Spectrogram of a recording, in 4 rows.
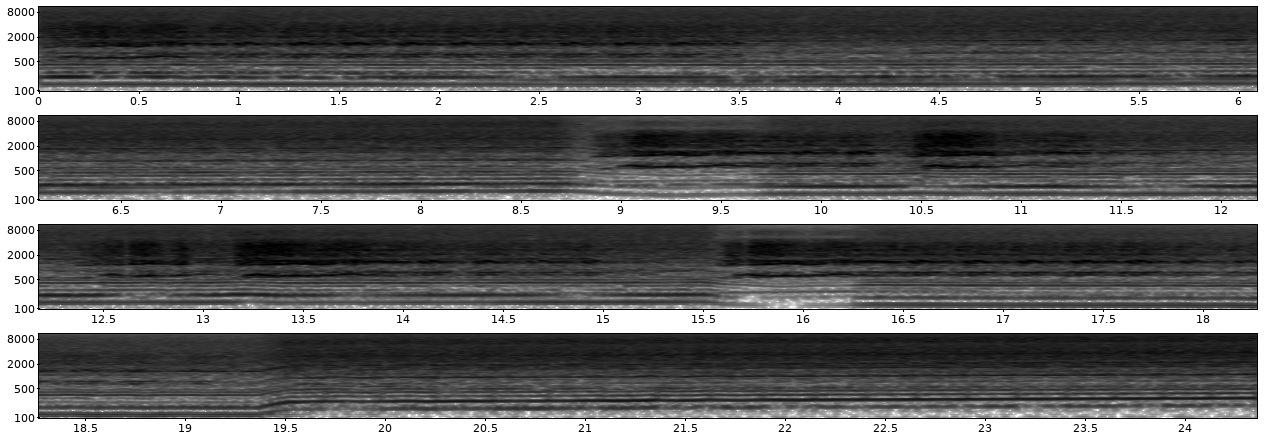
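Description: Race cars roar steadily in Gran Turismo 2, a droning engine note rising and falling with gear shifts while tires squeal and skid in long stretches, loud and continuous.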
